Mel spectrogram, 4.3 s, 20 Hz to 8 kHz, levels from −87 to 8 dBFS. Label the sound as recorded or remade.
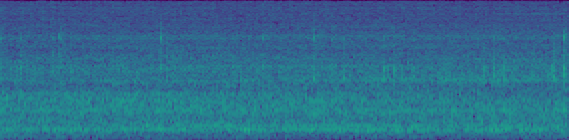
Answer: recorded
